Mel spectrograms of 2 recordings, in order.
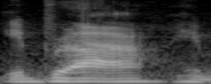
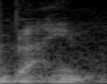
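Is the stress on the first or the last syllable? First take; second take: first; last. First: The stress is on the first syllables, Ibra. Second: The stress is on the last syllable, him. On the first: The speaker calls it right. "emphasizes on the Ibra. It's actually yes" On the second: The speaker calls it wrong. "It's not Ibrahim"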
